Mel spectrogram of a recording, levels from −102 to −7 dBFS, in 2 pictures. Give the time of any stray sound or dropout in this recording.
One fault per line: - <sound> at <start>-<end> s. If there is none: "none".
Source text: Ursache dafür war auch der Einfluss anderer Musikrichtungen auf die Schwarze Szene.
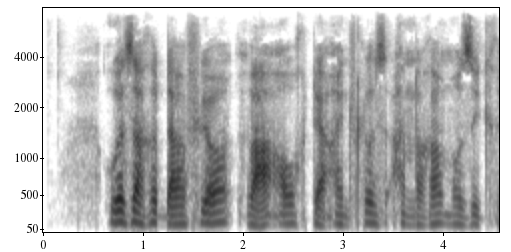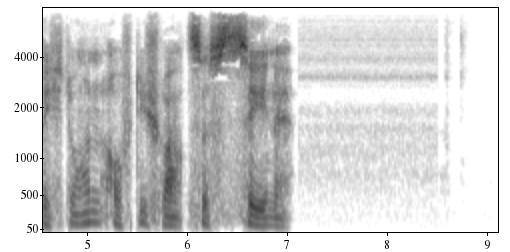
none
